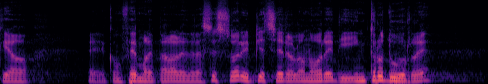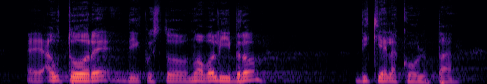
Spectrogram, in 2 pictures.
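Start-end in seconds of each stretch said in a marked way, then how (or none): 8.4-9.4 colpa ends level and flat, no rise. Introducing a new book's title, with no question rise on colpa. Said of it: "Senza domanda, senza punto di domanda in fondo".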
